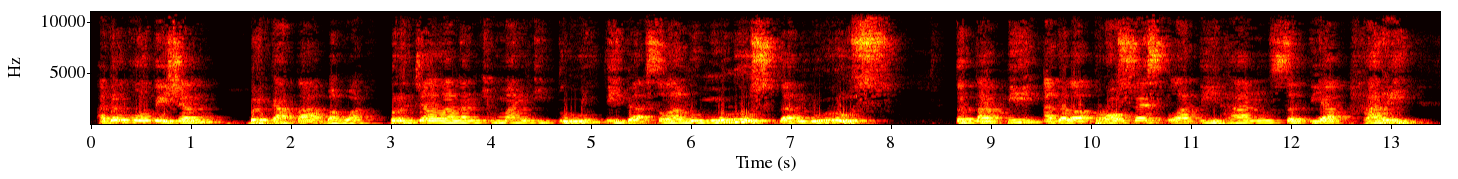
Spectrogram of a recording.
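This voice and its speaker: A man from Thailand serving as pastor, praying and then preaching a sermon in a church service and inviting the congregation to answer back, unhurried and with pauses. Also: high voice, mellow. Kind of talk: sermon with opening prayer. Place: church worship hall. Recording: very echoey hall, mic at a distance, faint music.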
